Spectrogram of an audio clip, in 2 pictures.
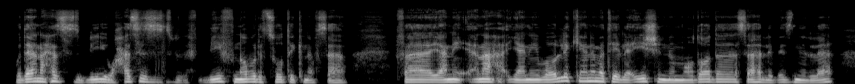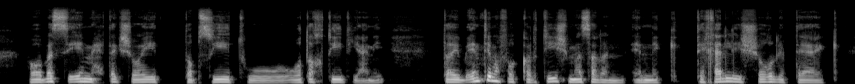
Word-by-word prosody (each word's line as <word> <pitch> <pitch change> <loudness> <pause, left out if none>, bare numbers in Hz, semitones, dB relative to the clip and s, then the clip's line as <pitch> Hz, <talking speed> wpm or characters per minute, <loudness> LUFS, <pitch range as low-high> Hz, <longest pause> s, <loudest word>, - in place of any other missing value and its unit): وده 125 +2 +3
أنا 135 - +3
حاسس 130 -4 -1
بيه 110 +4 +1
وحاسس 105 -3 -2
بف 90 0 -16
بيه 110 +6 +1
في 130 -3 -3
نبرة 120 +1 +3
صوتِك 110 -2 -3
نفسها. 95 -2 -5 0.5
فيعني 110 +1 +1
أنا 120 +1 +5
ه - - -5
يعني 110 -1 +2
باقول 110 +6 +2
لِك 160 -1 -1
يعني 150 +1 +2
ما 140 - +4
تقلقيش 125 +1 0
إن 105 -2 +4
الموضوع 100 +4 +1
ده 115 -1 -3
سهل 110 -2 -2
بإذن 105 +1 -2
الله، 100 +6 -3 0.5
هو 110 - +3
بس 130 +1 +4
إيه، 125 +3 +2
محتاج 120 -1 -1
شوية 115 +1 +1 0.3
تبسيط 115 -1 +2
و - - -4 0.5
وتخطيط 115 0 -2
يعني. 90 +2 -8 0.6
طيب، 110 -2 +2
أنتِ 150 - +3
ما 165 -4 +8
فكّرتيش 120 +2 -2
مثلًا 100 -5 +1
إنك 100 -1 -3
تخلّي 125 +5 +2
الشغل 115 0 -1
بتاعِك 100 -2 -6
110 Hz, 155 wpm, -22 LUFS, 105-120 Hz, 0.6 s, ما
